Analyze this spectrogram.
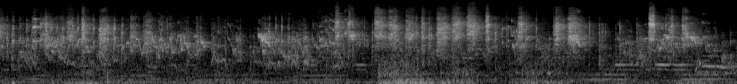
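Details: A group of budgerigars chirping, with bursts of scratchy squawks and fast warbling notes rising and falling in loudness.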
